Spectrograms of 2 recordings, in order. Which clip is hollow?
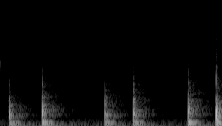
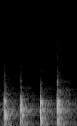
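The second.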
